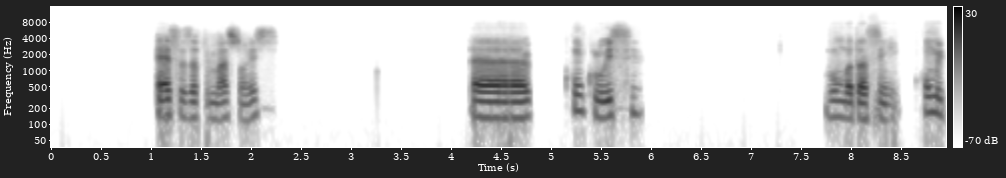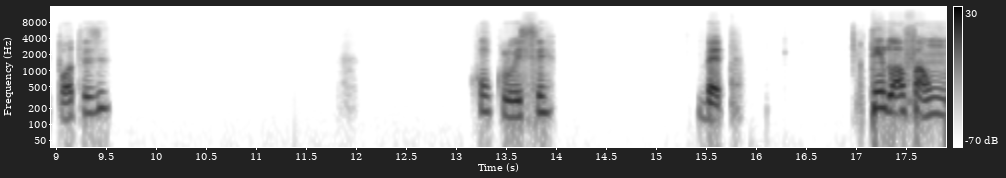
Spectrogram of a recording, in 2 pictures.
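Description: A man speaks calmly in short bursts over an online call, pausing between phrases.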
